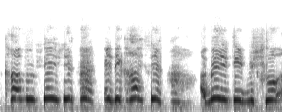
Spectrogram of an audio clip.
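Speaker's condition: Speech impairment; uses wheelchair

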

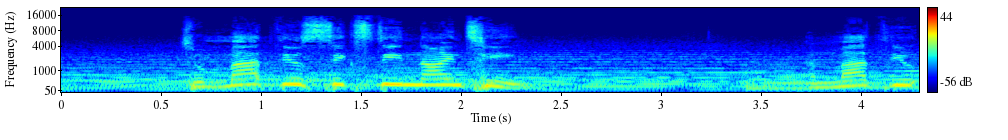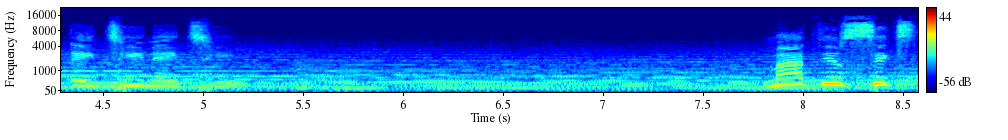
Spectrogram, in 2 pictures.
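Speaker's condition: No condition

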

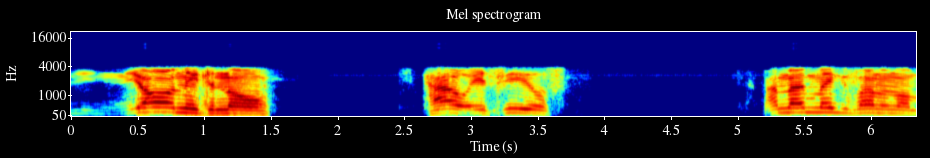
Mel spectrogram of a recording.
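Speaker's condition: Cerebral palsy; affects legs only, rest of body unaffected by own account, wheelchair user

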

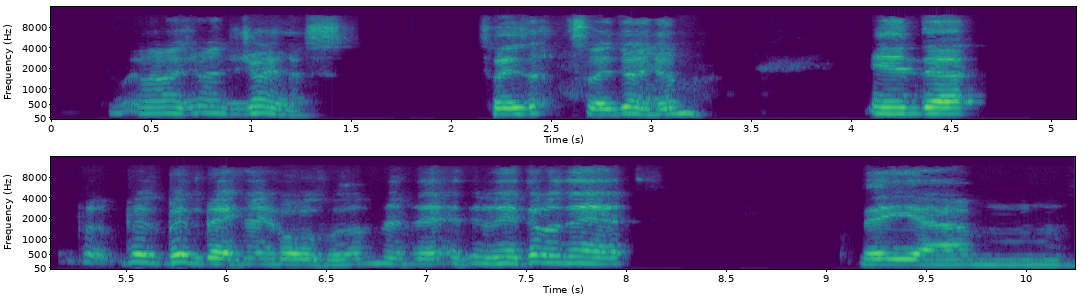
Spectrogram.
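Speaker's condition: Parkinson's disease; progressive Parkinson's, deep brain stimulation (DBS) surgery about 4 years after diagnosis; falls frequently, weak diaphragm, reduced breathing, rides A-Linker bicycle, exercises at gym; speech affected by Parkinson's and DBS surgery

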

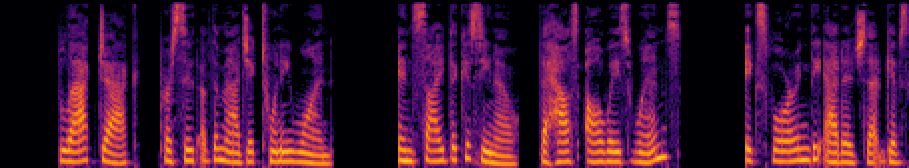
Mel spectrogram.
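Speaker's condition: No condition

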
